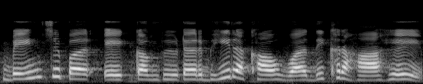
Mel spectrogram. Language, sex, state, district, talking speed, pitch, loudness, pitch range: Hindi, female, Madhya Pradesh, Dhar, 140 wpm, 230 Hz, -14 LUFS, 220-250 Hz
